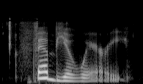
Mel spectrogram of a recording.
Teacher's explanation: the br we just get rid of the r and make it easier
